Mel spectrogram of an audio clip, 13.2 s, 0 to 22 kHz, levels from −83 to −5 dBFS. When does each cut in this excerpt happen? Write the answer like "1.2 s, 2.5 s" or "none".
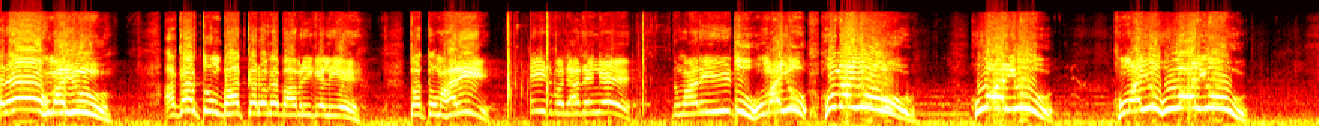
5.3 s, 7.3 s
